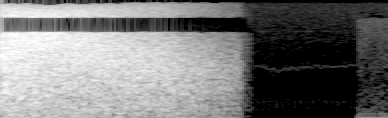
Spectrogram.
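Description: A whoosh effect on a final Flash text animation: a loud broad rushing sweep that fades and then cuts off abruptly into silence, followed by a faint low noise.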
